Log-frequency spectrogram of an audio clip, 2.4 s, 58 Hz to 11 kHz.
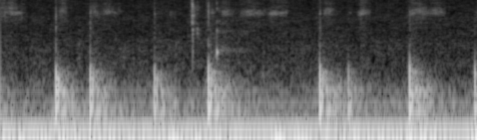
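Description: A pen writes a Class 10 maths solution on paper, a series of quick, close scratchy strokes in an irregular rhythm against a low steady hum.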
